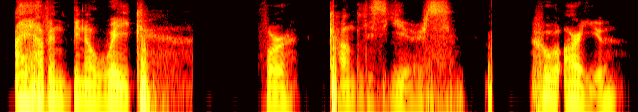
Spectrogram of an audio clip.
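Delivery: echoing, ghostly voice from the other side. Game master voicing a ghostly manifestation in front of the players, echoey ghostly voice. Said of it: "You hear this echoey vo- voice".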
